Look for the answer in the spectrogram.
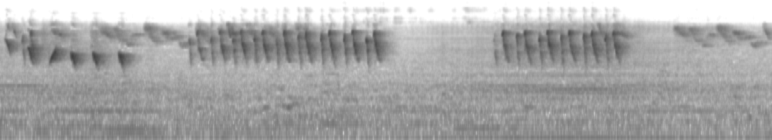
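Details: Song of a bar-winged prinia: descending chips give way to a long fast train of high buzzy repeated notes, a pause, then another rapid burst and faint high notes.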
